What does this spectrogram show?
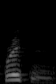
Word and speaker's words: Britain: 叫 from Britain，老师刚才读成了 Britain，咱们先说 Britain 是鼻腔爆破的，1947 年从英国手中独立出来。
